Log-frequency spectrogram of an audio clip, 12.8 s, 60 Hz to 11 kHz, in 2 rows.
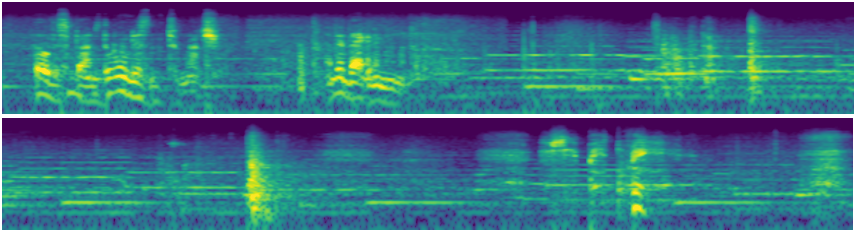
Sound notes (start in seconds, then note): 4.8 door opens; 7.5 door closes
